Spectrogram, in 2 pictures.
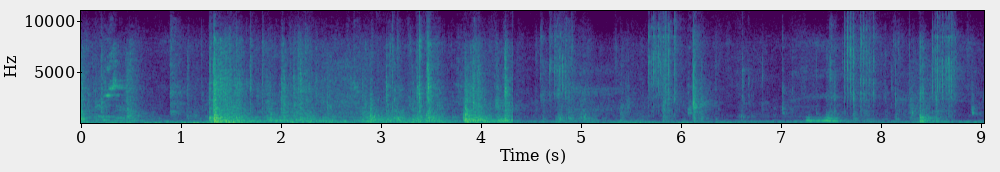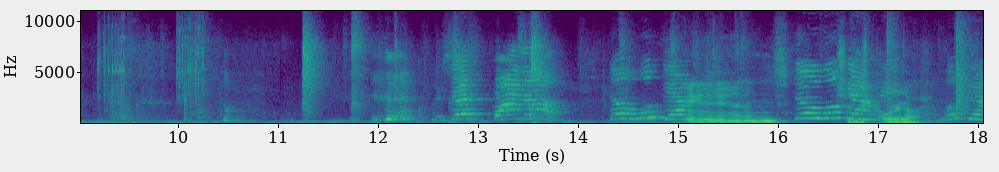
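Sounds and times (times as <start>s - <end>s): metal tools clicking and clanking: 4.2s - 6.7s, 7.4s - 10.4s.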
